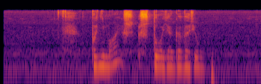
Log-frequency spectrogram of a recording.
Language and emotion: Russian, neutral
